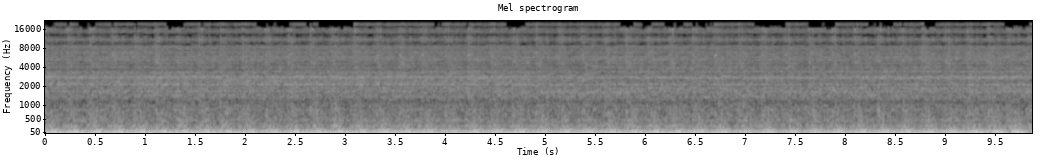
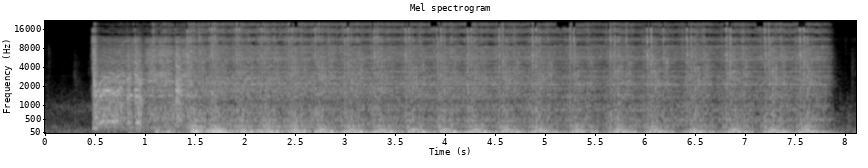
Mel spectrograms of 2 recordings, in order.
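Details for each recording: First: Big-block Ford 400 V8 swapped into a 1977 school bus, first start, timing advanced from too-low idle: steady, even idle with deep smooth lope, no misses, pops or knocks; normal idle. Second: Big-block Ford V8 swapped into a 1977 school bus, at first start: it catches and settles into a slow, lumpy, uneven idle with loping pulses, too low; the owner suspects the ignition timing is off and advances it.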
